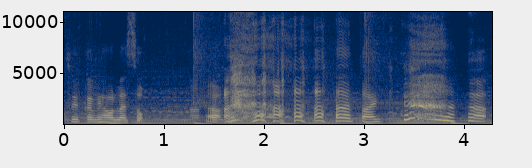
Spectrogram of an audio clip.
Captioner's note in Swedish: Skratt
